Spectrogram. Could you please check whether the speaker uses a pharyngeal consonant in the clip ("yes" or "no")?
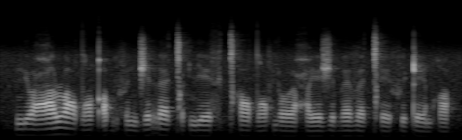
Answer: yes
